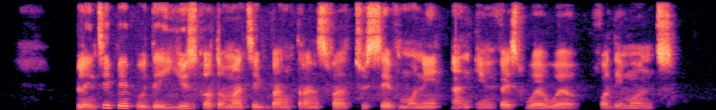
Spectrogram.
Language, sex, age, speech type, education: Nigerian Pidgin, male, 30-45, spontaneous, tertiary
